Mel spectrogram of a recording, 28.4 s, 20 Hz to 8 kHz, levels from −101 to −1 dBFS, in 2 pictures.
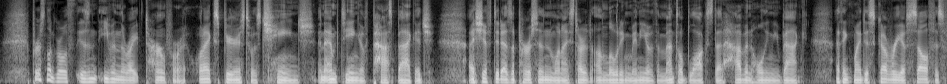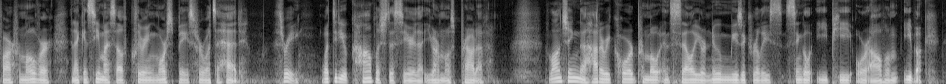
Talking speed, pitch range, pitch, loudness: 190 wpm, 85-105 Hz, 90 Hz, -22 LUFS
